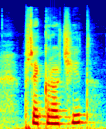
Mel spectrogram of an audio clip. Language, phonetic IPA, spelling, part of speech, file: Czech, [ˈpr̝̊ɛkrot͡ʃɪt], překročit, verb, Cs-překročit.ogg
- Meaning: 1. to exceed (to go beyond the limits of something) 2. to step over (something)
